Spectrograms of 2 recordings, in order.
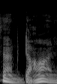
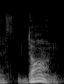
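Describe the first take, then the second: First: "Don" with the vowel of "Dawn"; West Coast pronunciation. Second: "Don" with a fronted "Dahn" vowel; Wisconsin pronunciation. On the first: Wisconsin student mimics dorm mate, drawn-out "Don". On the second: Wisconsin student corrects dorm mate, "Don" as "Dahn". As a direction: correct it to "Don", open Midwestern ah. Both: Retold or imitated. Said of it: "just that little".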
